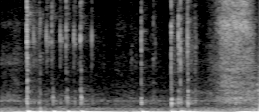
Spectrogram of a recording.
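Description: Quick bursts of key presses on a computer keyboard, close and fairly quiet, with short clusters of clicks separated by brief pauses and no talking.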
